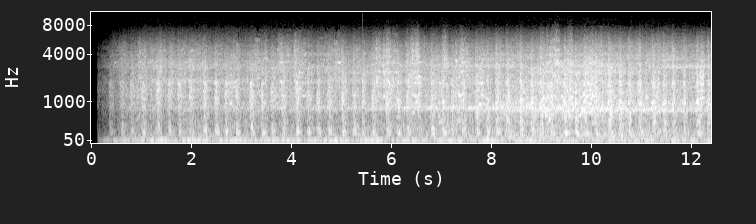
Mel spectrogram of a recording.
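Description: Steam train running past: a fast, even rhythm of chuffs with steam hiss. It fades in at the start and grows gradually louder.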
